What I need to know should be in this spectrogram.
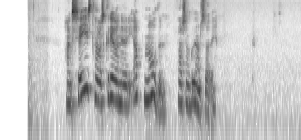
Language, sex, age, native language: Icelandic, female, 50-59, Icelandic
